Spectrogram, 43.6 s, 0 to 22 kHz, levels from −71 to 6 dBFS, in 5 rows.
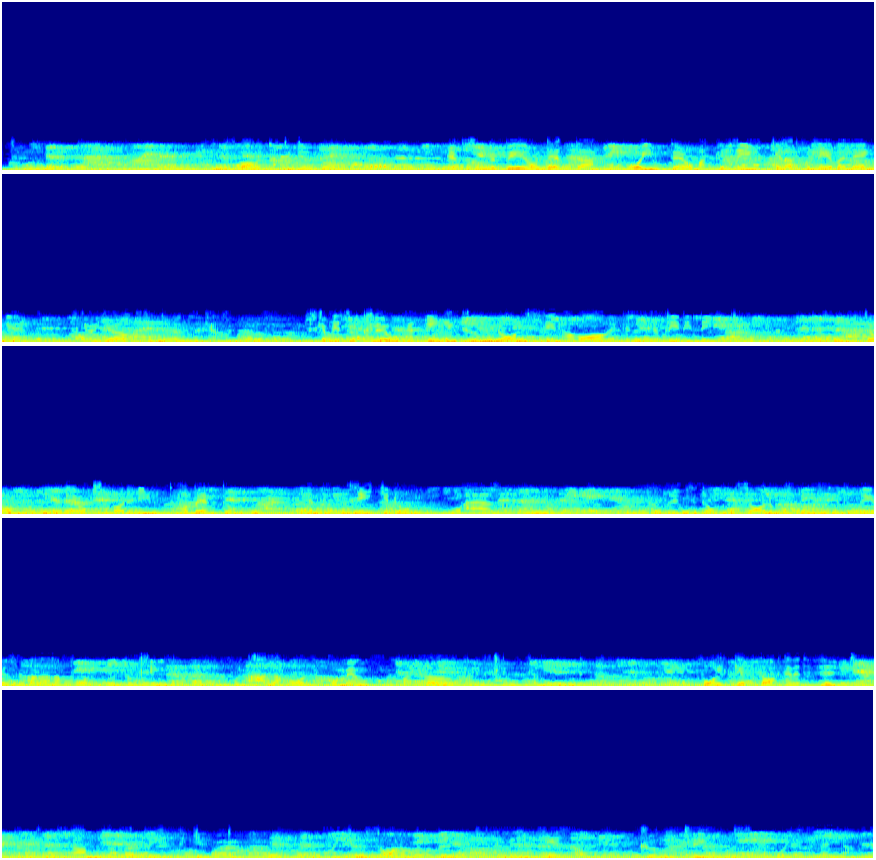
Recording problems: high frequencies cut off; severe; nothing above 4 kHz
chatter from many people; very loud; throughout; 1 dB above the speech
electrical hum; noticeable; throughout; 50 Hz, 10 dB below the speech
low rumble; faint; throughout; 20 dB below the speech

